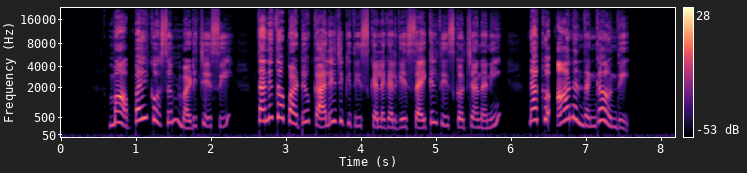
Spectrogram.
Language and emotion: Telugu, happy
